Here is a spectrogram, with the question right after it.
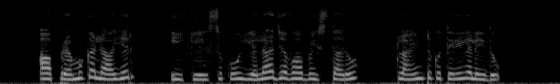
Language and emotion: Telugu, fearful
